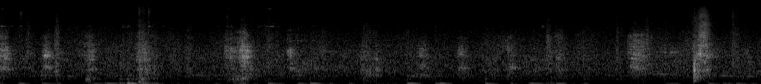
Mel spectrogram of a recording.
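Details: Jack Russell Terrier attacking a stuffed tiger toy, giving short scattered bursts of snorting and huffing growls at irregular intervals, with soft panting between them in a quiet room.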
